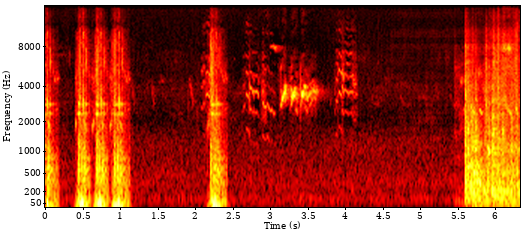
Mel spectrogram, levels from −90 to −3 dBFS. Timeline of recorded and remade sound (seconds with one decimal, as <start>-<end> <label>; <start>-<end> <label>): 0.0-4.6 recorded; 4.6-6.3 remade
